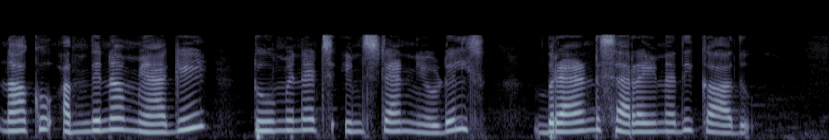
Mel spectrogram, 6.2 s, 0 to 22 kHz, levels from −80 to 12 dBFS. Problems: background sounds at intervals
